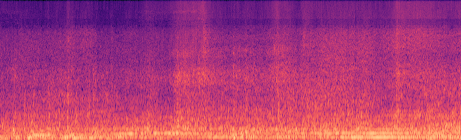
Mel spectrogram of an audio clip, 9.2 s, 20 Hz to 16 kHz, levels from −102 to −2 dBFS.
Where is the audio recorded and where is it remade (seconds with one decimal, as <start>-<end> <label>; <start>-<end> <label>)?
0.0-2.2 remade; 2.2-9.2 recorded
